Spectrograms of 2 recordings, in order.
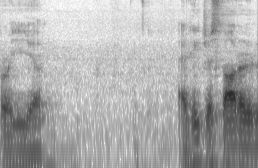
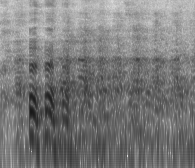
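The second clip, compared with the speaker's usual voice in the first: laugh; 12 semitones higher, 4 dB louder than usual. Real, not acted. Laugh at own story.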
